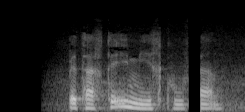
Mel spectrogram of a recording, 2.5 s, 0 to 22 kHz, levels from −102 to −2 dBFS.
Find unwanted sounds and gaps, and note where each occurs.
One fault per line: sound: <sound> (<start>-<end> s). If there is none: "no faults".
sound: dropout (1.9-2.0 s)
